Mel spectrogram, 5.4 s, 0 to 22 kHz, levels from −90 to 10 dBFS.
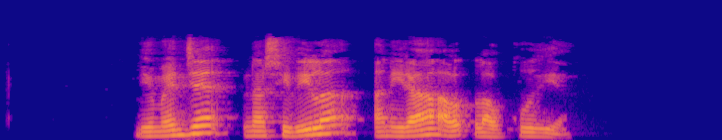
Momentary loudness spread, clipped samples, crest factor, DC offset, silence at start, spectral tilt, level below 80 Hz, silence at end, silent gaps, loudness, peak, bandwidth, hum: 10 LU; under 0.1%; 18 dB; under 0.1%; 1 s; -6 dB/octave; -60 dBFS; 1.15 s; none; -17 LUFS; -2 dBFS; 7.8 kHz; none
